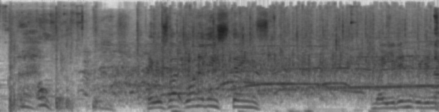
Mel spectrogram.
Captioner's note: cheers and applause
